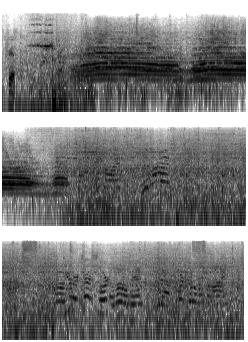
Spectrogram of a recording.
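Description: Steam locomotive whistle sounding two long blasts, one right after the other, each a steady chord; the train's running noise continues beneath, with voices after it.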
